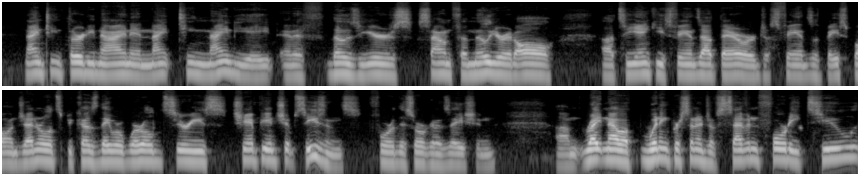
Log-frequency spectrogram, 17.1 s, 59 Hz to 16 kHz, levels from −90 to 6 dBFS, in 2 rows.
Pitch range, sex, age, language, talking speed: 130-150 Hz, male, 20-39, English, 150 wpm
